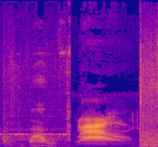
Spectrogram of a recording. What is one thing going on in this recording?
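A cougar gives a high chirping call close by.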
